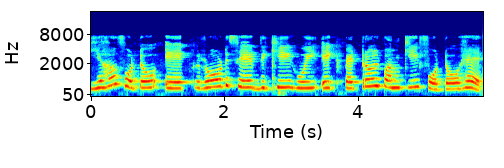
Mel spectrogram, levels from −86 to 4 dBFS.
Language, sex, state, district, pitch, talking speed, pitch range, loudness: Hindi, female, Chhattisgarh, Raipur, 305 Hz, 130 wpm, 285-330 Hz, -14 LUFS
